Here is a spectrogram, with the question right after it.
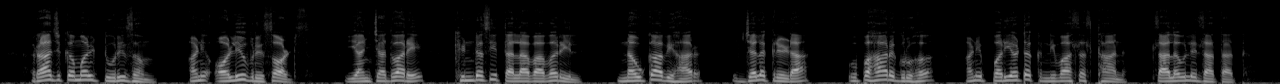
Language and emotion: Marathi, neutral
